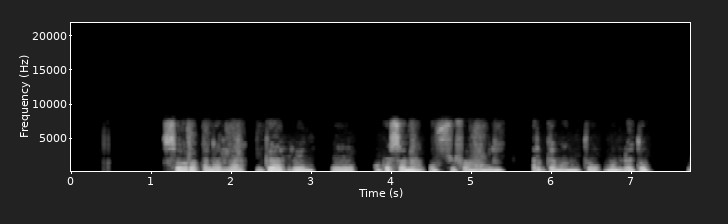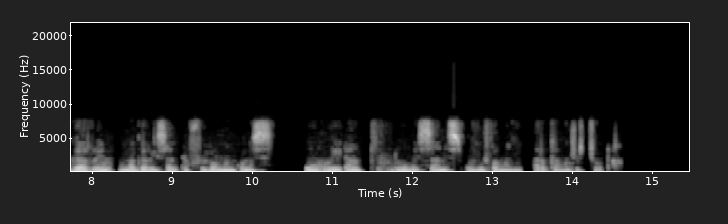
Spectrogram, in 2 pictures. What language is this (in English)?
Oromo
